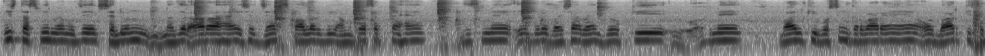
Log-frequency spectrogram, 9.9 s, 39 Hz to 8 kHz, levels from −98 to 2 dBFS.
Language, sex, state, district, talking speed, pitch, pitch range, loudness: Hindi, male, Rajasthan, Bikaner, 220 wpm, 170 Hz, 155-175 Hz, -17 LUFS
